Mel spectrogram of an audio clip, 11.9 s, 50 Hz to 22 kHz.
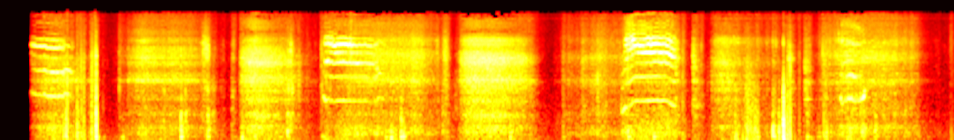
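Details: Maine Coon kittens, 25 days old, from the litter of Jaïna and Joab at a cattery, trying to leave the nest: several high, thin mews with rising and falling harmonic sweeps, some bursts overlapping, amid rustling and scratching.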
